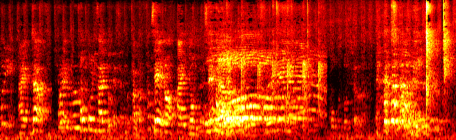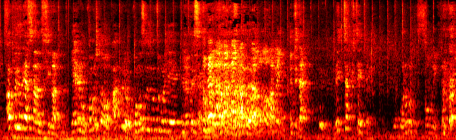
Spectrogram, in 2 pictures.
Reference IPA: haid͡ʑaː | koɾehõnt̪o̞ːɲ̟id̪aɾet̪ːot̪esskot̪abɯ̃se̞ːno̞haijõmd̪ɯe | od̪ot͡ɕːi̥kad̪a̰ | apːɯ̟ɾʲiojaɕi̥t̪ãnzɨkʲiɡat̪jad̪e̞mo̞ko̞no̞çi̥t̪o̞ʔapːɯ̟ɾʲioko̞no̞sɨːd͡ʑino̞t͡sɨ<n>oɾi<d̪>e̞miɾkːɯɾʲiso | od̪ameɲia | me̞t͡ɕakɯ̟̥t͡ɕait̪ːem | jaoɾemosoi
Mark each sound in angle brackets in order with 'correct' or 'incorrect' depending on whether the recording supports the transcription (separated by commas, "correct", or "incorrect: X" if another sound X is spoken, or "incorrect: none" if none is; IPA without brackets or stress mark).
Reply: incorrect: m, correct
